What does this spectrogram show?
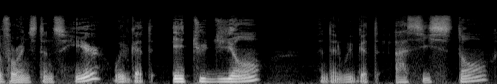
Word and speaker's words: étudiant: Okay, so it will of course change a little bit the pronunciation, because you will pronounce it at the masculine form. Il est étudiant.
